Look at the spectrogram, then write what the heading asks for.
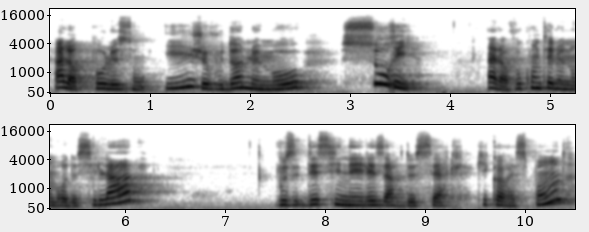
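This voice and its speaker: A woman with a French accent giving a phonics lesson to young children at home, speaking patiently and clearly and drawing out each word's syllables. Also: mid-range voice, expressive, darkish tone. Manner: slow, clear, patient, syllables drawn out and repeated. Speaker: kindergarten teacher.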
